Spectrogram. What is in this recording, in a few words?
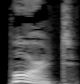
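"port", American English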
